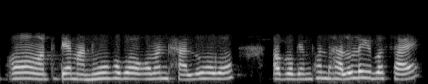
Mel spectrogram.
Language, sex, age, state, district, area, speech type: Assamese, female, 18-30, Assam, Sivasagar, rural, conversation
